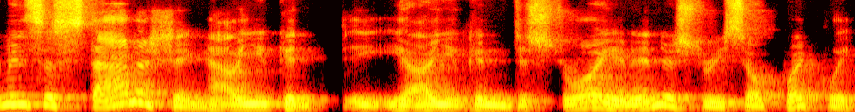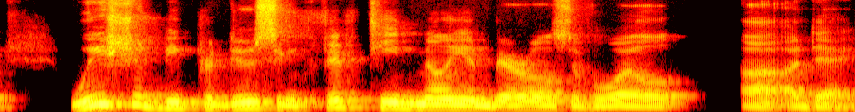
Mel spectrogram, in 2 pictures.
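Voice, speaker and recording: Pitch swinging very widely, a man with an American accent speaks at medium pitch and a moderate pace. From US Midwest, Chicago. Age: 60s. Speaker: economist. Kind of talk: interview.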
